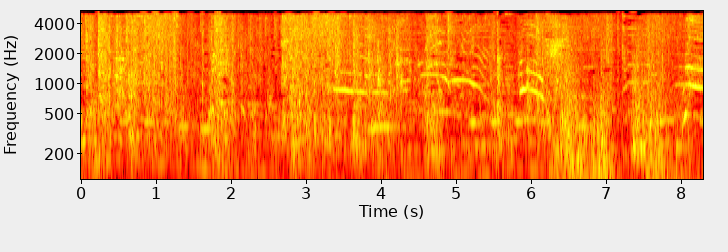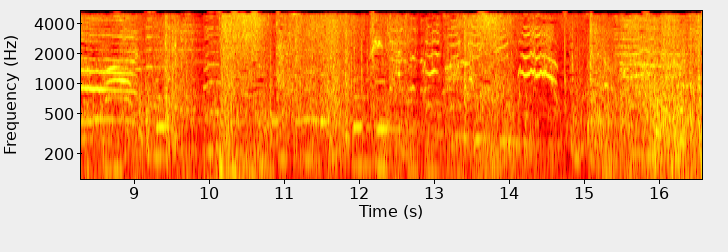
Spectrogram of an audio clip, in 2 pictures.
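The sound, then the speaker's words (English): Glass smashes amid a loud, chaotic din of crashes and thuds that carries on without pause, with shouting voices and crowd noise mixed through it. “Glass everywhere here now.”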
